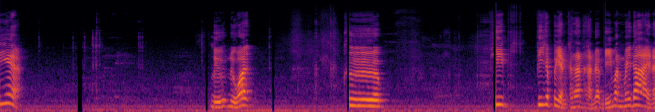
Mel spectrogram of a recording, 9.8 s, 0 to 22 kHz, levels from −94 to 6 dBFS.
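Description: A speech recording broken by six blocks of digital silence. The sound drops out and returns with no fade. The longest hole runs from 1.16 to 1.24 s, about 80 ms. Four 40 ms gaps start at 3.08, 4.08, 5.20 and 7.40 s. A final 19 ms dropout comes at 9.06 s. These gaps point to the playback program failing to fill its output buffer in time.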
